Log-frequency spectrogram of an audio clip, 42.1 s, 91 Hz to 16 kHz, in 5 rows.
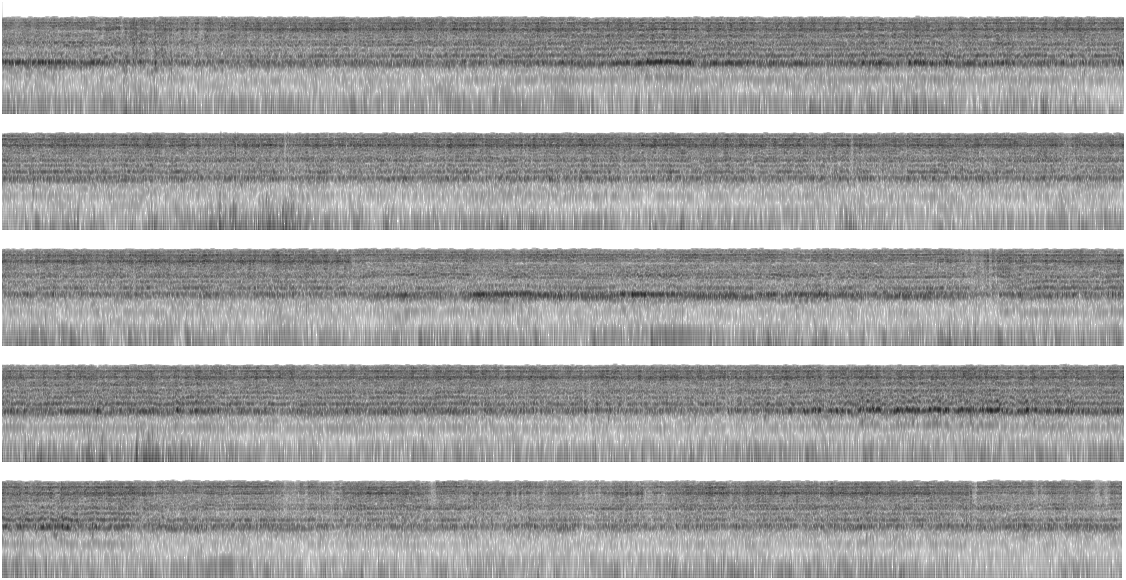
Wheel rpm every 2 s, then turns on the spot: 110, 110, 120, 120, 120, 110, 110, 120, 110, 120, 120, 110, 110, 110, 110, 110, 110, 120, 110, 110, 120.
none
